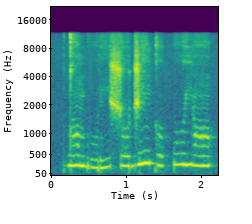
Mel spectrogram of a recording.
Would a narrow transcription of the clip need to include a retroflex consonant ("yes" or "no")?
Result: no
